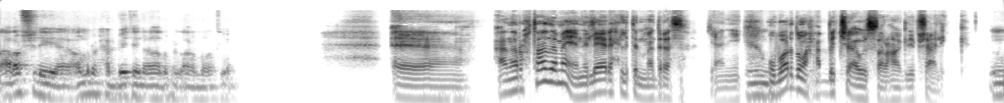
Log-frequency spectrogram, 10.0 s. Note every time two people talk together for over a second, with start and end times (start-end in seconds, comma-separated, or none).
none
